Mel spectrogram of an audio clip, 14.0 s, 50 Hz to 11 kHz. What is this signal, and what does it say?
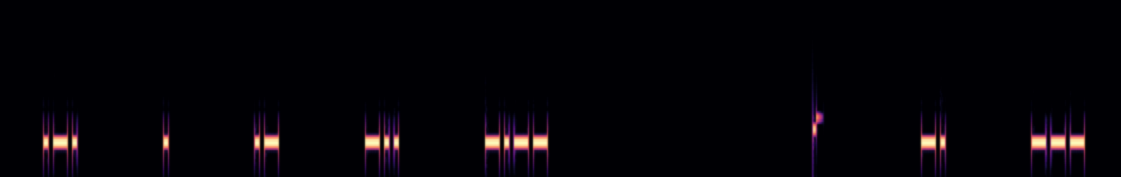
Morse code, heard as a keyed tone, about 20 wpm, spaced as for 7 wpm, 700 Hz. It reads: READY NO
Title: 6x Character Spacing - Top 500 Words - 20wpm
